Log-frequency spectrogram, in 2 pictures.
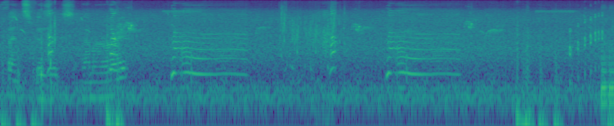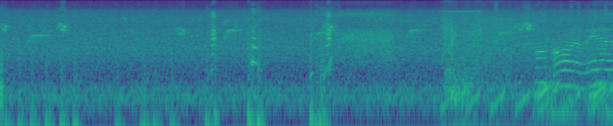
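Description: Short cartoonish chirps sound as a game character jumps.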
